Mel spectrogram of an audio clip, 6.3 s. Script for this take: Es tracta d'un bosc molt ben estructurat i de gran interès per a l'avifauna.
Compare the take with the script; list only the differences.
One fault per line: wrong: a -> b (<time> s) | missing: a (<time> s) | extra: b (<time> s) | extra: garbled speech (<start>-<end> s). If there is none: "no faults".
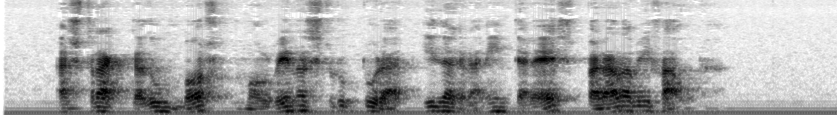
no faults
